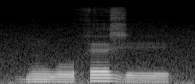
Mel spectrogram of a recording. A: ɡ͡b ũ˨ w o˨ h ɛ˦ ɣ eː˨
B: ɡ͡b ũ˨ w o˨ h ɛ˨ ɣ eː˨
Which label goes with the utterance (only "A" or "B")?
A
